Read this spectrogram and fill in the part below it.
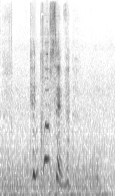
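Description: An elderly woman speaks in a weary, drawn-out voice.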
